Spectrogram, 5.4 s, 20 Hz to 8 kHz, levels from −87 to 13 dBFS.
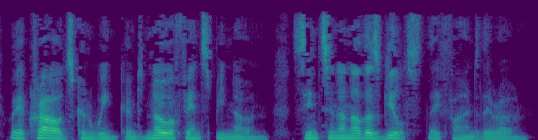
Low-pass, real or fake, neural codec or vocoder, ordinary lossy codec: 7.2 kHz; real; none; MP3, 32 kbps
